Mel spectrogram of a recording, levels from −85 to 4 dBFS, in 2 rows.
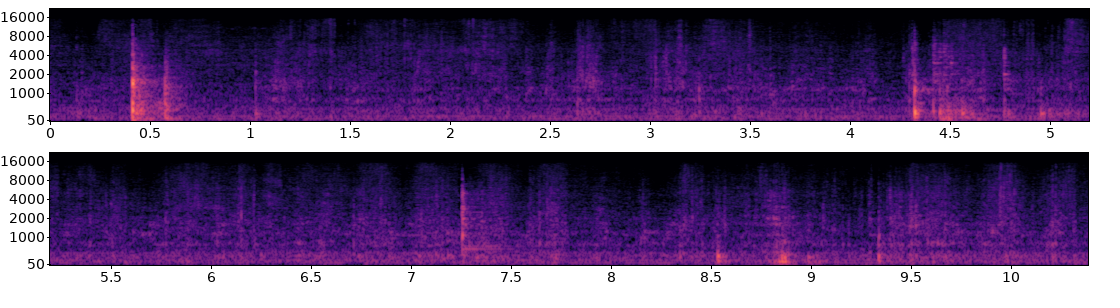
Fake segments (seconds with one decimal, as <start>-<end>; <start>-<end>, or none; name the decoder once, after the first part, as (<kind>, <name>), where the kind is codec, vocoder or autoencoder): none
